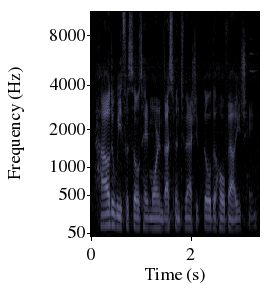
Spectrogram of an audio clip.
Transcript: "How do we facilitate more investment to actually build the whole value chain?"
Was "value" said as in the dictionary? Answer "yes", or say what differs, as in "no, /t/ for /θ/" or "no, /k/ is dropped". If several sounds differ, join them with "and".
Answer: yes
